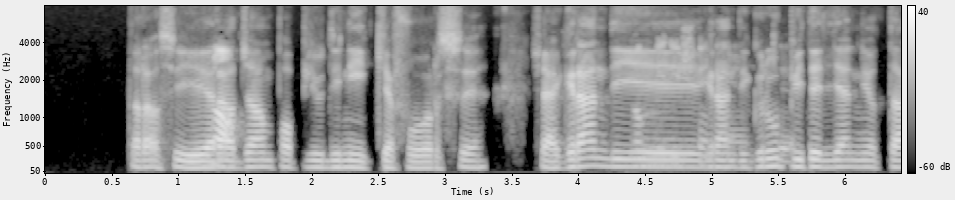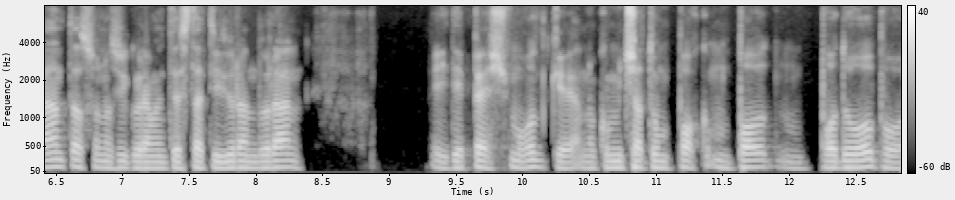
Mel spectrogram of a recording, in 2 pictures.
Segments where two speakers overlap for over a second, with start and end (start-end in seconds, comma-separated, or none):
4.4-5.7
